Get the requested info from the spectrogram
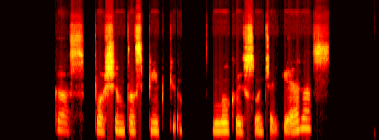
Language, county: Lithuanian, Vilnius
